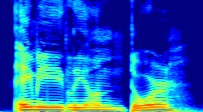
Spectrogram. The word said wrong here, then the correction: Aimé Leon Dore: Aimé Leon Dore.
